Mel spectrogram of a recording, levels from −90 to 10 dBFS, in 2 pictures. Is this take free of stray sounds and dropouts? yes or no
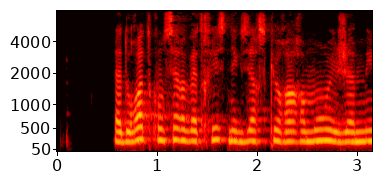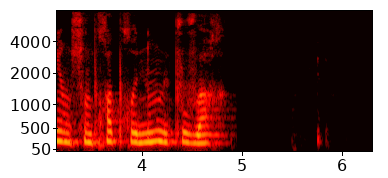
yes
